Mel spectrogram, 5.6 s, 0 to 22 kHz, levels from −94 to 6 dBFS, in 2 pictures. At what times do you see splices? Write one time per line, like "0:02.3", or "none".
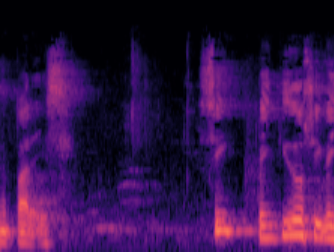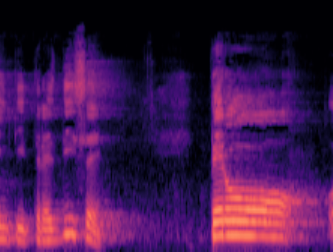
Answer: none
